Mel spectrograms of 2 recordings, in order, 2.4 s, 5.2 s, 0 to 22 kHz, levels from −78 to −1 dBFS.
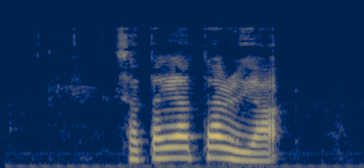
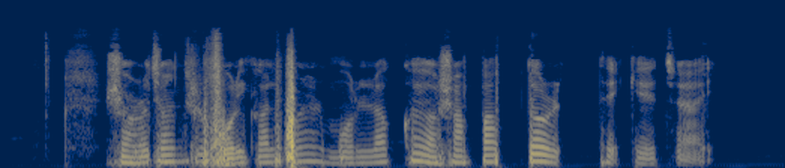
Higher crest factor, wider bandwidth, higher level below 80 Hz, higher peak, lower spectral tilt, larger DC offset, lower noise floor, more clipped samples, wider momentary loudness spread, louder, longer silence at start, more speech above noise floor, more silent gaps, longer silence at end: second, 16 dB vs 30 dB; about the same, 11.5 kHz vs 11.5 kHz; second, -58 dBFS vs -50 dBFS; second, -10 dBFS vs 0 dBFS; about the same, -4.5 dB/octave vs -4.5 dB/octave; neither; first, -57 dBFS vs -50 dBFS; neither; second, 12 LU vs 16 LU; first, -24 LUFS vs -28 LUFS; first, 0.8 s vs 0.45 s; first, 35 dB vs 21 dB; neither; about the same, 0.55 s vs 0.5 s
